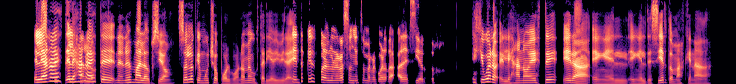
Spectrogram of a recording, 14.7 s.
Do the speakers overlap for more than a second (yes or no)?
yes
